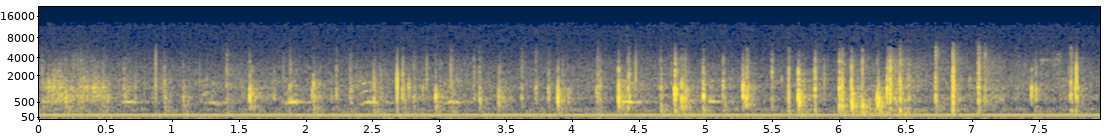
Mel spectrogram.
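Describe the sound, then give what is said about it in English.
Hooves of two horses coming out of a stable clip-clop in a steady, uneven stream of sharp knocks that grow denser and a bit louder toward the end, over a low constant hum, with no clear speech. “They're coming out of the stable over there. Well, what's he got two horses for?”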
